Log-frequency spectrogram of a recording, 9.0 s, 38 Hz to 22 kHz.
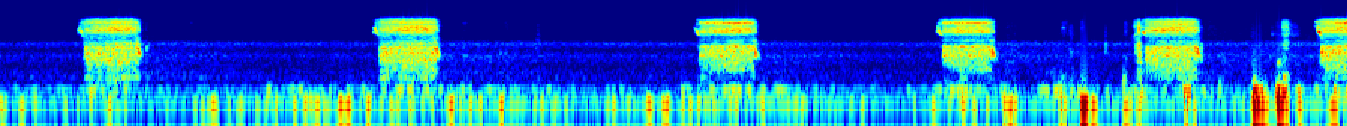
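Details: Barn owls at the nest receiving rodent deliveries, 7 February 2024: harsh hiss-screeches roughly every two seconds, quickening near the end, with knocking and scuffling below a steady hum.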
